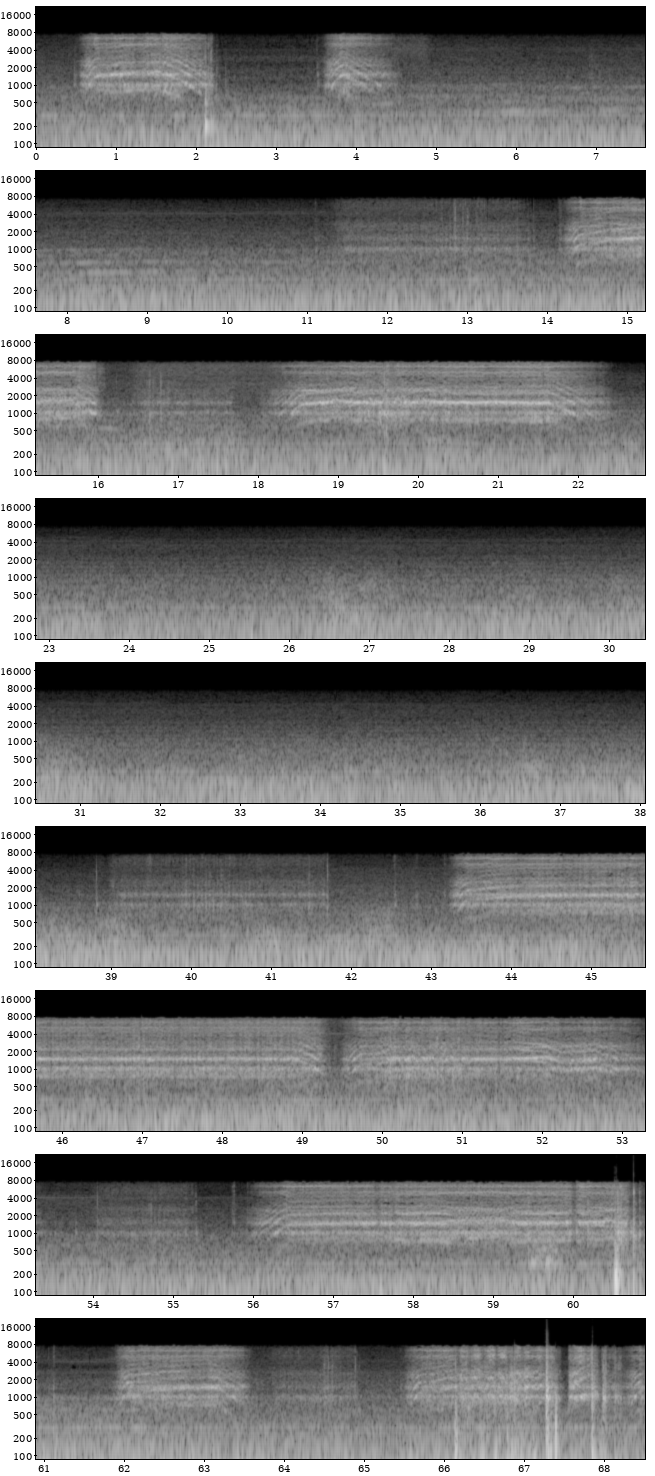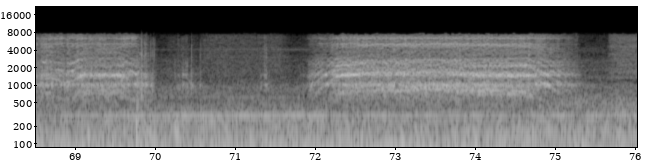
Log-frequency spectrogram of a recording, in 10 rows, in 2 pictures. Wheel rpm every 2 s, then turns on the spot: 90, 20, 20, 0, 0, 10, 40, 130, 40, 140, 170, 10, 0, 0, 0, 0, 0, 0, 0, 10, 30, 30, 190, 200, 150, 190, 110, 20, 150, 200, 100, 120, 40, 160, 120, 10, 160, 90.
10-14 16-18 38-42 60-62 70-72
